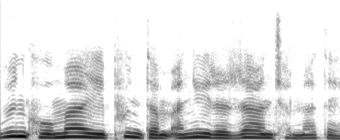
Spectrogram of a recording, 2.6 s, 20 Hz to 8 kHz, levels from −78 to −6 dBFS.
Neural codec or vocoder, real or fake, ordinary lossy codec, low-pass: none; real; AAC, 48 kbps; 7.2 kHz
